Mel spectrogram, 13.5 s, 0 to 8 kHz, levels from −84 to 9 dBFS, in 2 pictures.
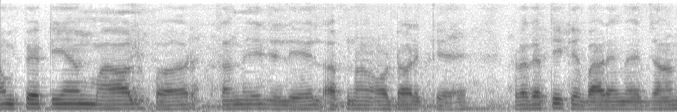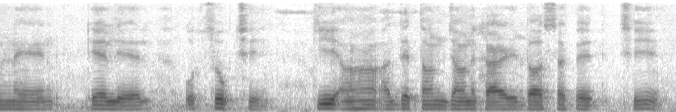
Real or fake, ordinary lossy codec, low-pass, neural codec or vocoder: fake; none; 7.2 kHz; codec, 16 kHz, 2 kbps, FunCodec, trained on Chinese and English, 25 frames a second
